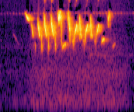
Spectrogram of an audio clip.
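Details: American goldfinch raised in isolation through its first year, learning only from a recorded tutor without contact with other birds, singing a fast, high twittering phrase of thin rising and falling notes lasting under two seconds.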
